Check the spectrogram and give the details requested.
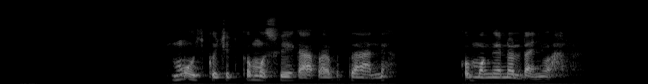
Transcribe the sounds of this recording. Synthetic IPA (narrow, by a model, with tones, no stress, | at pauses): i˦mo˦u˨t͡ʃko˨t͡ʃu˨t̪̚ko˦mo˨swe˦ka̰˨pa̰˦bʊ˦t̪a˦˨nɛ˦ | ko˦mɔ˨ŋɛ˦nɔ˦˨lda˨ɲwa˨l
